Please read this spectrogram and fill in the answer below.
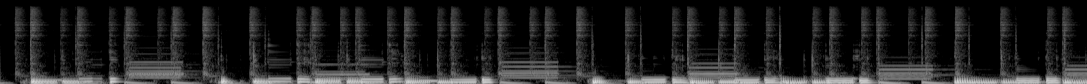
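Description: Fender electric bass guitar played fingerstyle, a syncopated arpeggio-based line with a feel between reggae and swing, each note struck sharply.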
